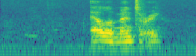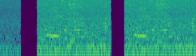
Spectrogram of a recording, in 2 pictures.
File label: girl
